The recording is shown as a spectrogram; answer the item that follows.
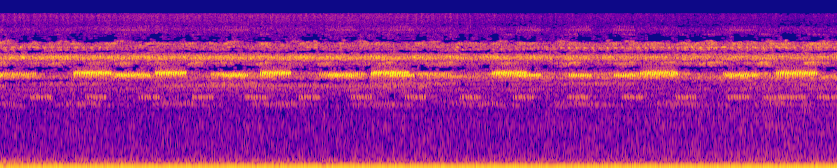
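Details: Crickets chirping on an evening in a peaceful park: a dense, steady high-pitched chorus with layered shrill trills and short pulsed chirps repeating roughly every half second, and no other clear sounds.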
